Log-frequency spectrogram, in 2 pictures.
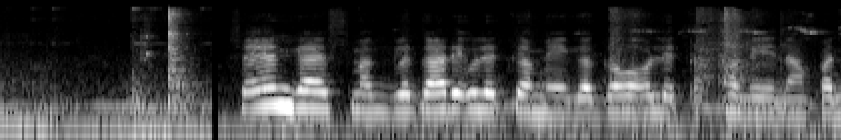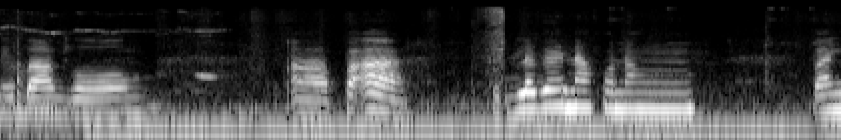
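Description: A young woman speaks calmly close by.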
